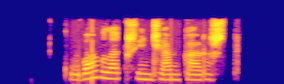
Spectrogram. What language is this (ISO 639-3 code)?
chm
